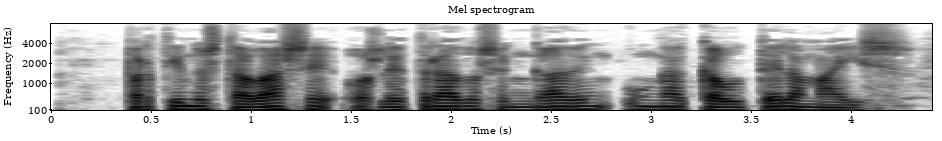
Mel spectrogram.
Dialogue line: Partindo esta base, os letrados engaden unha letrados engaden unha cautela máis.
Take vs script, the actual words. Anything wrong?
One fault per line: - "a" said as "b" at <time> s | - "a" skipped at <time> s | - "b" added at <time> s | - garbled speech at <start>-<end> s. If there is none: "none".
- "letrados engaden unha" skipped at 3.1 s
